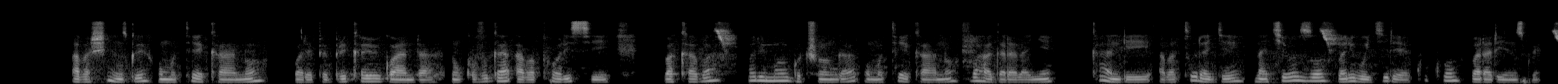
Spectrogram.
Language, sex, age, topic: Kinyarwanda, male, 18-24, government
